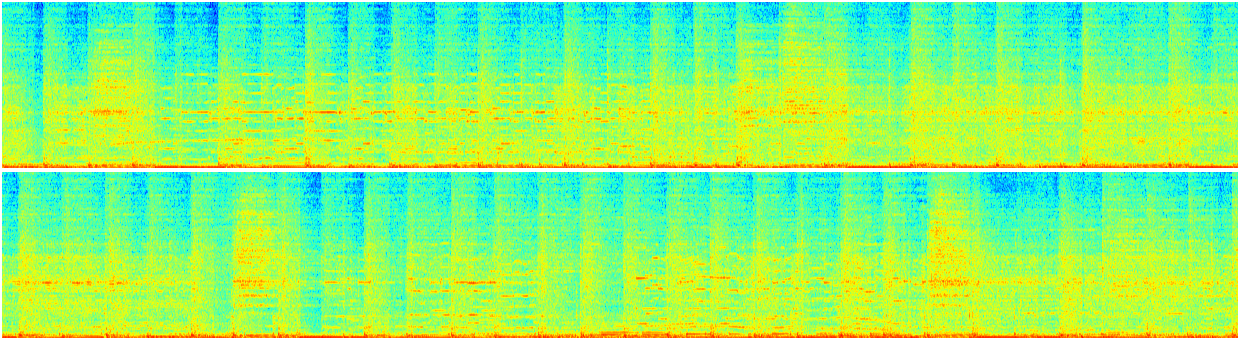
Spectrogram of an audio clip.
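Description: Live rock band playing an instrumental passage: a Stratocaster-style electric guitar plays over a steady bass line and drums.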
